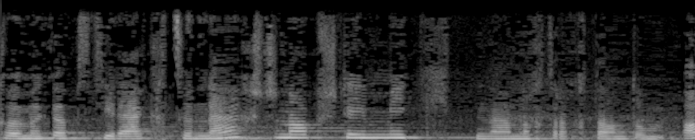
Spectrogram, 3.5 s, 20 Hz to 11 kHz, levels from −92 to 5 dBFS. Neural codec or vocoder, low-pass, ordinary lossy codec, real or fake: none; 9.9 kHz; none; real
